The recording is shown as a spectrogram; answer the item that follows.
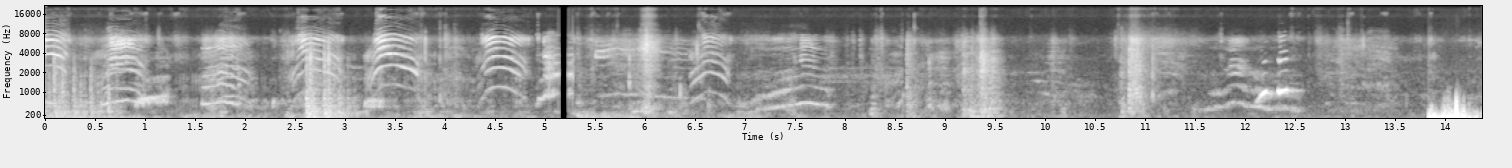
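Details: Indoors, a mother cat and her tiny caged kitten. The mother does not want her kitten touched. Rapid strings of high, rising-falling meows fill the first half, then fade to scattered softer calls with handling noise and a loud knock at the end.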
